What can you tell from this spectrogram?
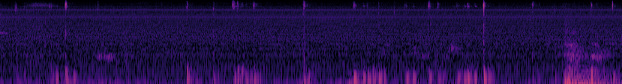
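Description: Computer keyboard typing: irregular light key clicks with soft low thumps as keys are struck. Near the end comes a louder low thud lasting about a second.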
